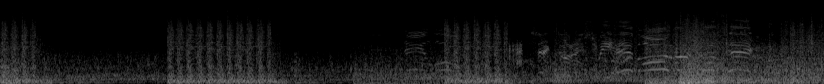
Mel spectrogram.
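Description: Rattling infantry gunfire and heavy tank shots in a Company of Heroes 2 1v1 match with P4 tanks, loud bursts repeating in quick volleys while a commentator talks over the battle.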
